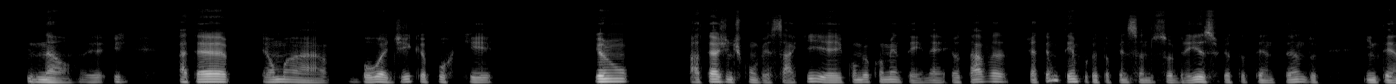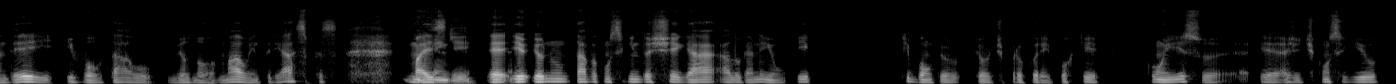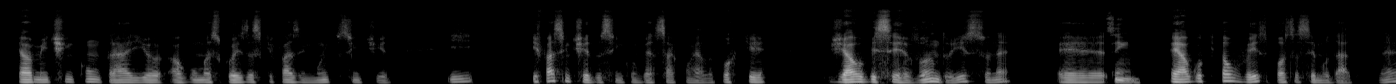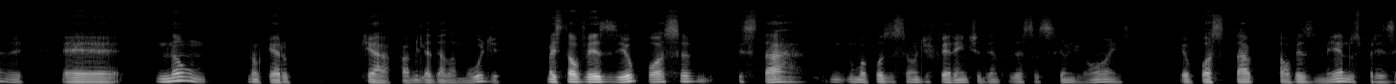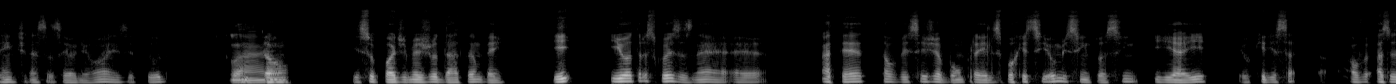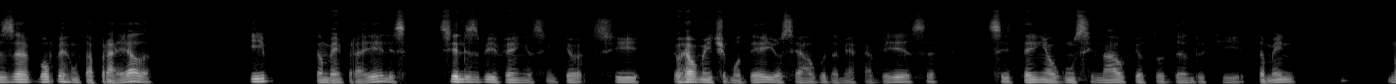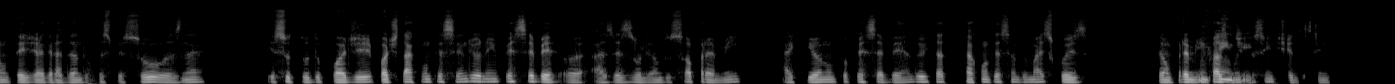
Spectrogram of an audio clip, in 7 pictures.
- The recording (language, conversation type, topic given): Portuguese, advice, Como posso voltar a sentir-me seguro e recuperar a sensação de normalidade?
- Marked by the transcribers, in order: unintelligible speech; chuckle; tapping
